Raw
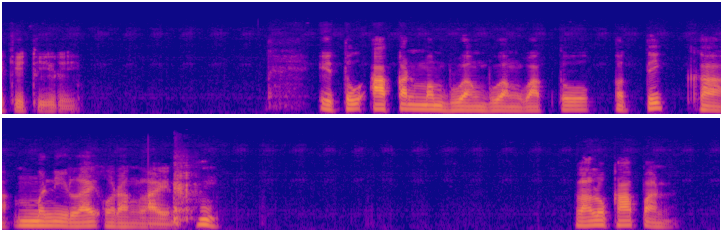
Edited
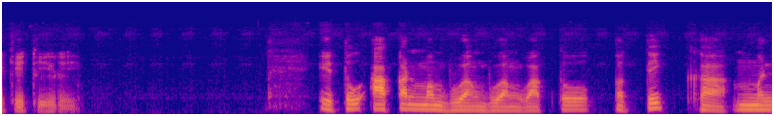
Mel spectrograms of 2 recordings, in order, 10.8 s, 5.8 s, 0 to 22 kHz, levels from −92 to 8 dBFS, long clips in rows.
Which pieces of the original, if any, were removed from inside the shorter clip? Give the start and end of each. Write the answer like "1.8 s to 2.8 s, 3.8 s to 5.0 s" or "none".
none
